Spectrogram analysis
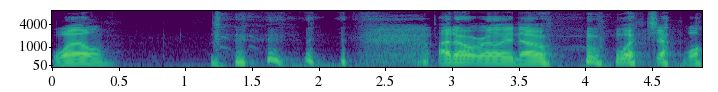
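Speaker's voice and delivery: talking through laughter. Reacting to news that a player flipped his commitment, laughing while talking. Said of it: "I don't know why I'm laughing".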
